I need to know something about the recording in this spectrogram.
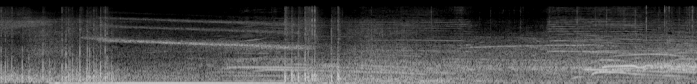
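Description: Fireworks whistle as they rise.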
